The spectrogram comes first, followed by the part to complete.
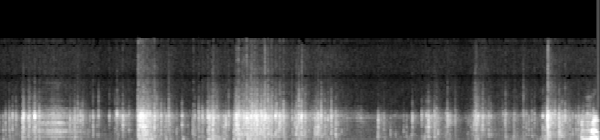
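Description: Thin clear plastic bag crinkling in irregular bursts as the wrapped parts of a PVC figure are handled and unwrapped, busiest a little over a second in.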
